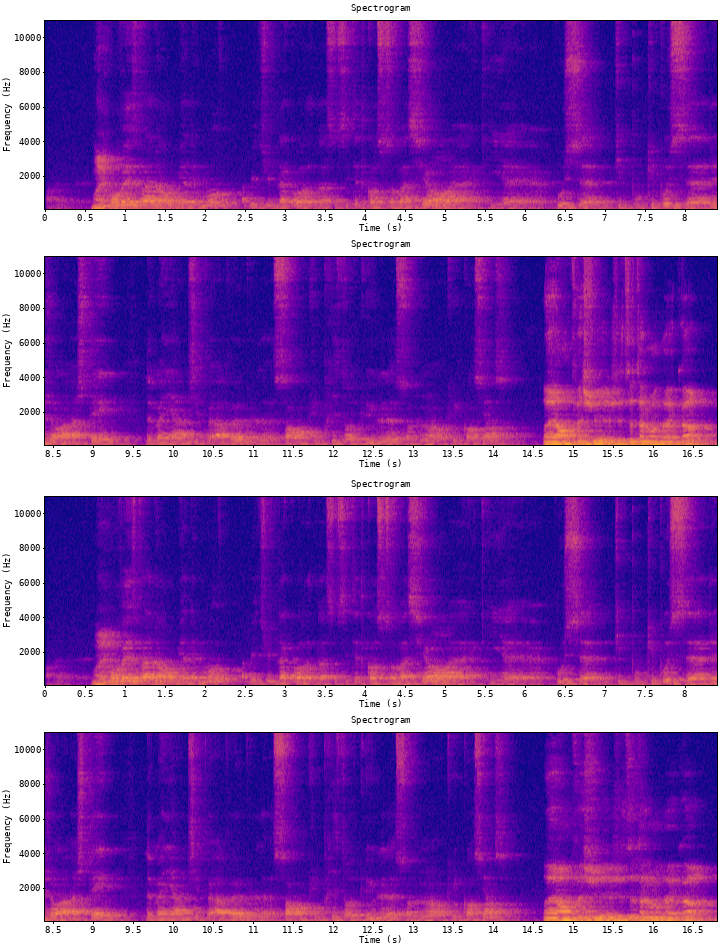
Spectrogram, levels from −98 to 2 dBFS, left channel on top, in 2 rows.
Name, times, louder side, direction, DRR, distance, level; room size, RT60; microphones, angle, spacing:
voice 1, 0.6-2.2 2.5-9.2 9.6-14.1, right 1 dB, 20° right, -1 dB, 0.6 m, -37 dB
voice 2, 14.6-16.6, left 1 dB, 55° left, 2 dB, 0.6 m, -26 dB
3.6 x 2.9 x 4.1 m, 1.1 s
head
